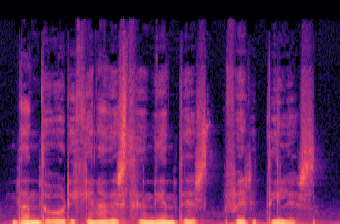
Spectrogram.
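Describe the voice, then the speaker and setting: This soft-spoken woman has a fairly high, somewhat breathy voice with a dark, mellow tone. Her intonation is monotone and flat. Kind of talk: ASMR book reading. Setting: headphones-oriented close-mic recording. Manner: soft-spoken, relaxing.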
